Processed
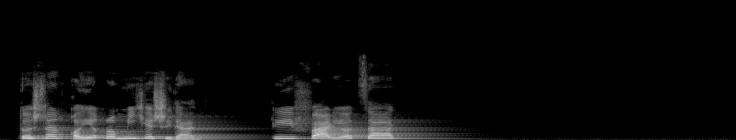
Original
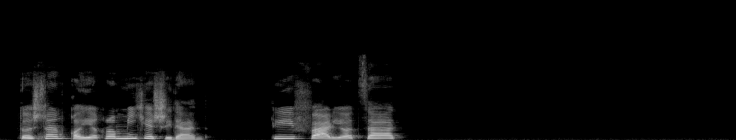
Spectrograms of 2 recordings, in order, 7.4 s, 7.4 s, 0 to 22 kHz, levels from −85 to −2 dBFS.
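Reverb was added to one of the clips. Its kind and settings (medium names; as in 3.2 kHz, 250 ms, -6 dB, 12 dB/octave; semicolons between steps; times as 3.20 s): spring tank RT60 1.4 s, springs 40 ms, chirp 65 ms, DRR 11.5 dB; trim +1.5 dB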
